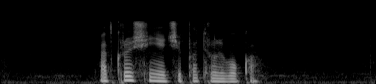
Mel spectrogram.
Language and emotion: Russian, neutral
